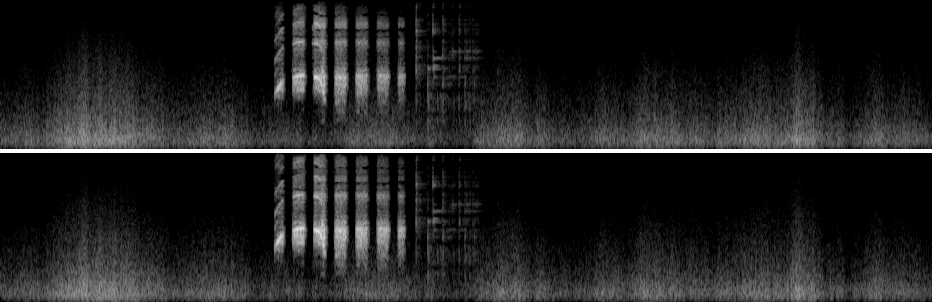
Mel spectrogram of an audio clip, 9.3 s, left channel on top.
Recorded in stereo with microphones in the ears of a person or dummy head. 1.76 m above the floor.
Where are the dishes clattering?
Centre (ahead or behind).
